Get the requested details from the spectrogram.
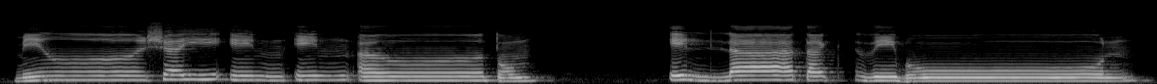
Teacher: من شیء ان انتم الا تکذبون، لام کے بعد الف مدہ ہونے کی وجہ سے لام کو لمبا کیا جائے گا۔ ذال کو نرمی کے ساتھ پڑھا جائے گا، اور با کے بعد واو مدہ ہونے کی وجہ سے با کو لمبا کیا جائے گا۔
